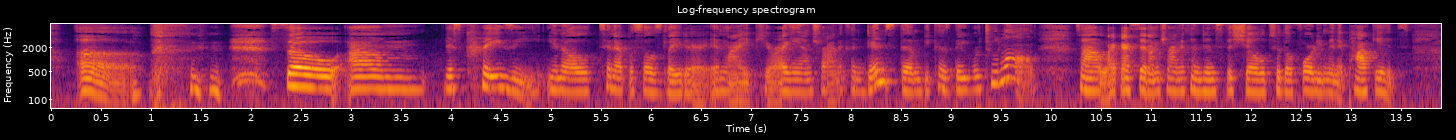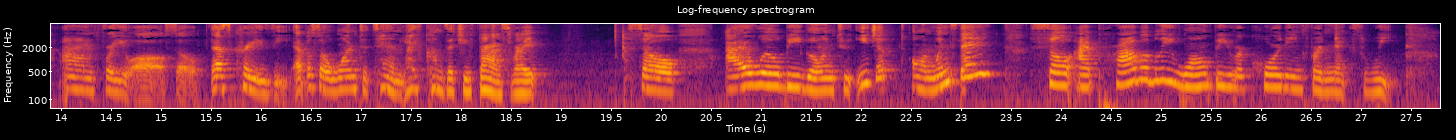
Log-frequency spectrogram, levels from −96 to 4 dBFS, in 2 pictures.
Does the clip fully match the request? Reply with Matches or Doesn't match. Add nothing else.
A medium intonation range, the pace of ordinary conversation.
Matches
